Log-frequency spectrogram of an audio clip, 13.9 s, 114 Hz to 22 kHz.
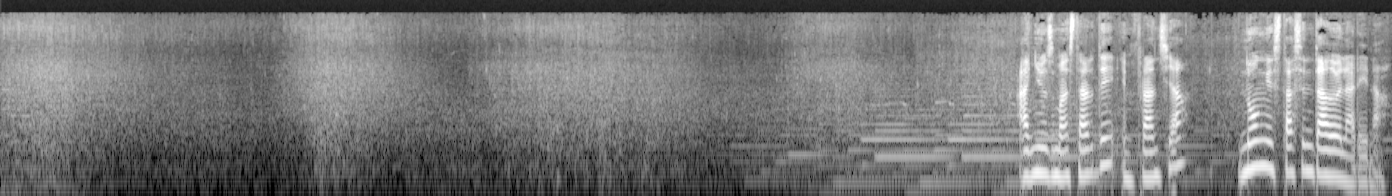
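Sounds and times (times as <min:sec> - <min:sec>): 
ocean waves washing onto a beach: 0:00.0 - 0:13.9
sustained musical tones: 0:07.1 - 0:13.9
speech: 0:10.2 - 0:13.9.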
